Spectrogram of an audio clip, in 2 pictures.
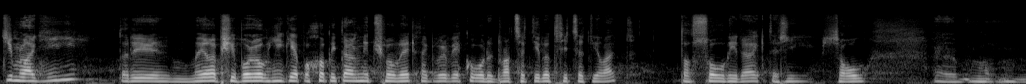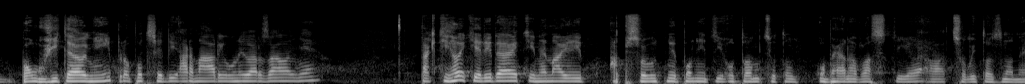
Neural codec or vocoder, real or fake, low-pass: codec, 24 kHz, 1 kbps, SNAC; fake; 10.8 kHz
